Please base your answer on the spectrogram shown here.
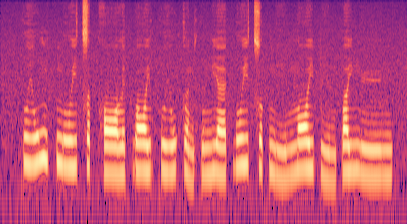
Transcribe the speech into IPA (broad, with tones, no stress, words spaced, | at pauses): kʷiː˨˥wŋɪ˨˥k̚ŋuː˨˧j t͡sɐ˧t̚hɔː˨lɪ˨˥k̚lɔː˧j kʷiː˨˥wkɵ˨˩nkʷɪ˨˧ŋjɛː˨˥k̚ uː˧j t͡sʊ˧k̚ ŋiː˨˥mn̪ɔː˥jpiː˨m pɐ˥jŋyː˧ŋ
